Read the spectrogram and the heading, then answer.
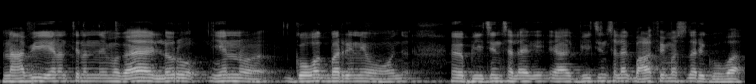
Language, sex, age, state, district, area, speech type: Kannada, male, 18-30, Karnataka, Gulbarga, urban, spontaneous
